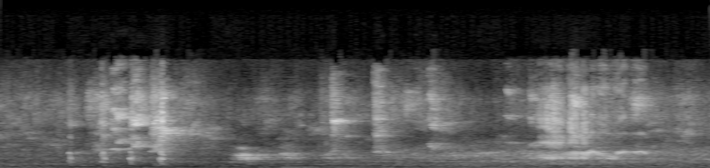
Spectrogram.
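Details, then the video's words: Rose-ringed parakeet kept as a pet and learning to talk in Urdu and Hindi. Sharp clicking chirps open the clip, followed by squawky, voice-like harmonic phrases, with a louder burst near the end over low room noise. "Ring Neck progress talking and growth in Urdu/Hindi."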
